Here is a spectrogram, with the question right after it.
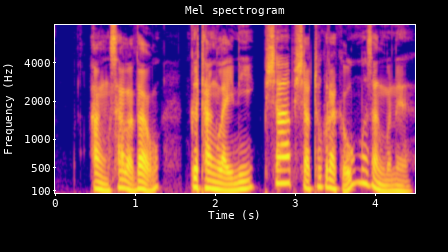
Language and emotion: Bodo, happy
